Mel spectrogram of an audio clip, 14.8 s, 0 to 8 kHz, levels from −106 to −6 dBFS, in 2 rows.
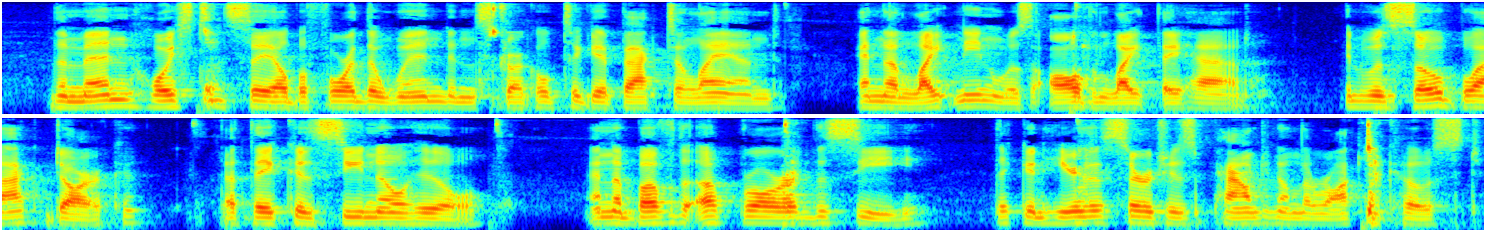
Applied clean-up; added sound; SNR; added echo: neural mask model Resemble Enhance denoiser.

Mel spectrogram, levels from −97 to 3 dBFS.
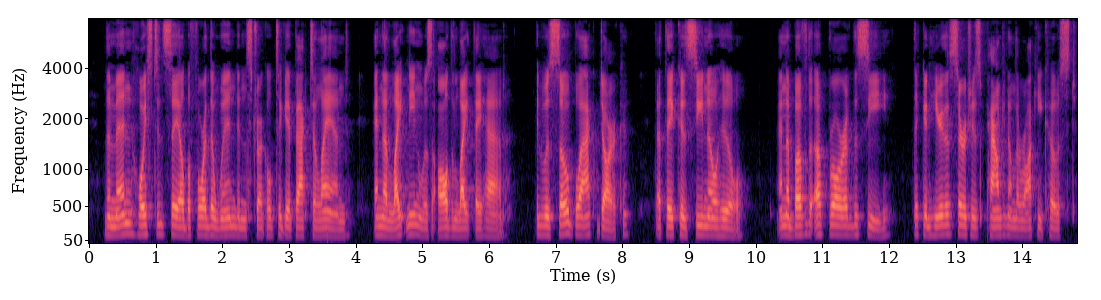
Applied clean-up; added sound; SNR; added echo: none; none; none; none.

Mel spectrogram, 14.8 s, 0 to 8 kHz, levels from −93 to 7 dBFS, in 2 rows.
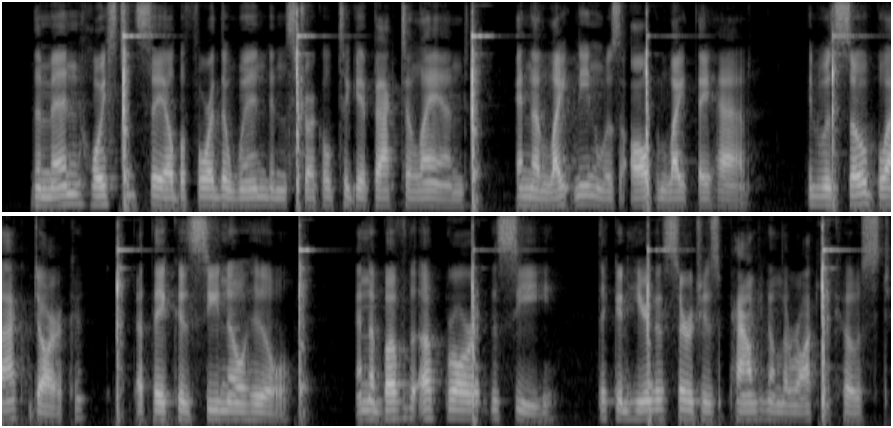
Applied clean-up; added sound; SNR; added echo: neural mask model RNNoise.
